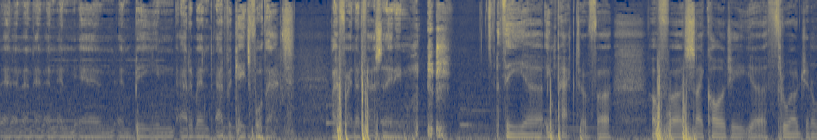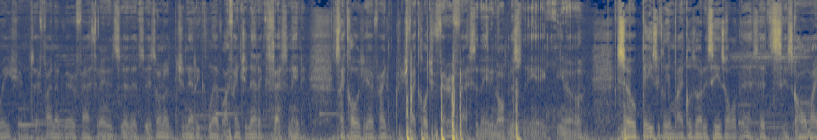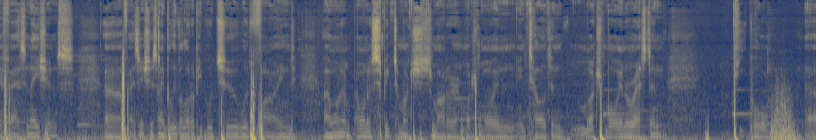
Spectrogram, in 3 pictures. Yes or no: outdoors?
yes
